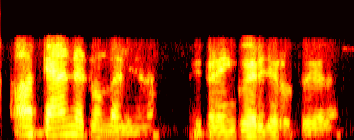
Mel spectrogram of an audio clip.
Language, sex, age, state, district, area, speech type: Telugu, male, 18-30, Telangana, Jangaon, rural, conversation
